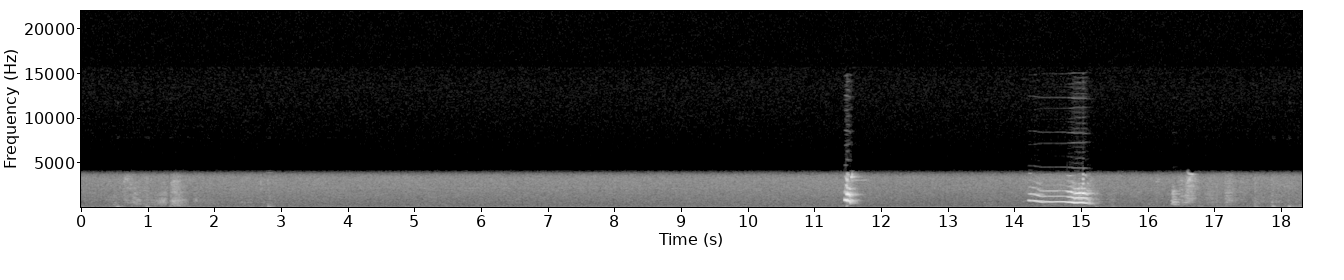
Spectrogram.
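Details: Indoor whining from Sweety the Pyrenean Mastiff, eager to join the gardening outside; long quiet stretches broken by a sharp click and one drawn-out, wavering whine that bends downward.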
